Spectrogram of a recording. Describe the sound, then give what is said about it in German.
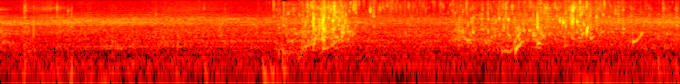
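Danube river water splashing at the riverbank as a hand reaches into it, giving a few soft, brief splashes and trickles over a steady low background murmur. “Ach komm, mal in die Donau reingreifen, so plätschern. Also wir sind jetzt hier direkt an der Donau.”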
